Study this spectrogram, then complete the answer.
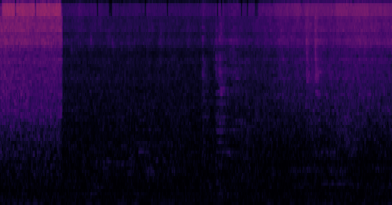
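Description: Marinated bata fish dropped into hot mustard oil with browned onion tempering, giving a steady close hiss of frying that swells after the first moment and holds evenly throughout.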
